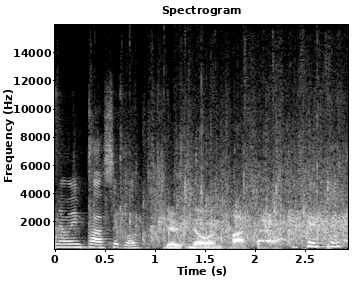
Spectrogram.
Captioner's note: audience applause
